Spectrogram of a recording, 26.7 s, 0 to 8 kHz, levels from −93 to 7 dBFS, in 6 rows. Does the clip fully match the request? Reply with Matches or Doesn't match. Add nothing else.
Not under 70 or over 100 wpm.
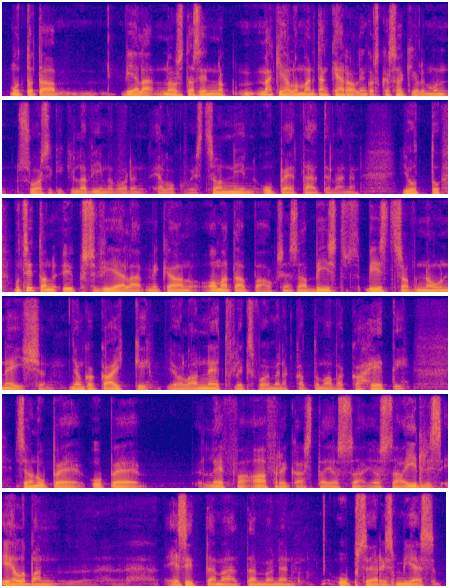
Doesn't match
